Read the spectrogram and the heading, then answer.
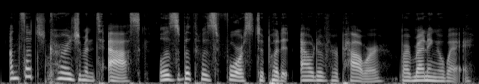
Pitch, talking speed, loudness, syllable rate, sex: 190 Hz, 225 wpm, -21 LUFS, 6.9 syllables/s, female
